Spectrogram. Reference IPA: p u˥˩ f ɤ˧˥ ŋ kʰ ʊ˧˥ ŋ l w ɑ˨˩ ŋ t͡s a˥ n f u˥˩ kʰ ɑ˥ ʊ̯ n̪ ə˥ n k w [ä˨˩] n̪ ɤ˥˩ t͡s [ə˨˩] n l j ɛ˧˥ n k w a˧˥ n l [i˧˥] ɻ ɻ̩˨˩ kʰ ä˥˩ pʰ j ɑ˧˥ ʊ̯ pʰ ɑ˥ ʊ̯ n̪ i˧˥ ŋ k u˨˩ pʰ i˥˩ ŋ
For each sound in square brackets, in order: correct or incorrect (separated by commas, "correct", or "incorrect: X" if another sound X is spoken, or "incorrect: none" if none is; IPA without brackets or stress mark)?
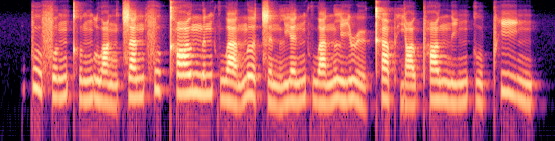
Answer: correct, correct, correct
